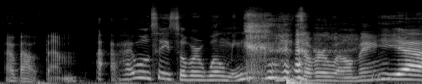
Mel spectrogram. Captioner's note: laughs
